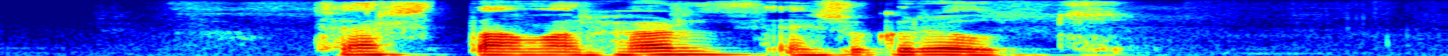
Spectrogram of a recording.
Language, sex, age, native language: Icelandic, other, 14, Icelandic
